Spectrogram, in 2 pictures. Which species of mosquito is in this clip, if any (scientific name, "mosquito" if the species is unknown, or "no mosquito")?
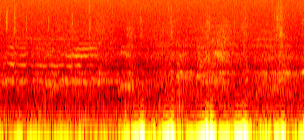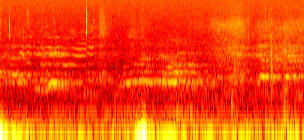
Anopheles funestus s.s.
